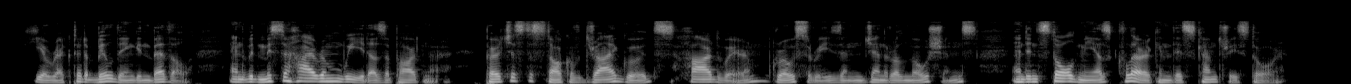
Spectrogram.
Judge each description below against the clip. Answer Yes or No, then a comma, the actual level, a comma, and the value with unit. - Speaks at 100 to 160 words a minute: Yes, average, 150 wpm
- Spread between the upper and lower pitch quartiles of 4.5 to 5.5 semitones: Yes, average, 5.1 semitones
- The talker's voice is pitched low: Yes, low, 105 Hz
